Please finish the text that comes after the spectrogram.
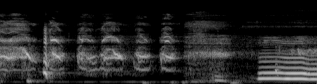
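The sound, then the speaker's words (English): A person imitates a duck with a rapid run of about six nasal, honking quacks, loud, followed by a steadier drawn-out vocal tone at the end. “I'm not making the duck sound.”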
